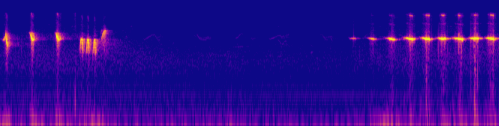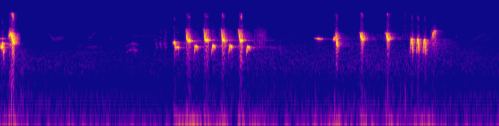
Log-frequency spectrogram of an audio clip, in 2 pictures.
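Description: A songbird singing in four phrases of quick high chirps separated by pauses, with a fast trill in the middle.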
